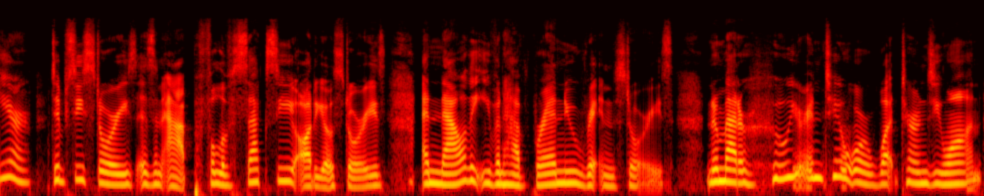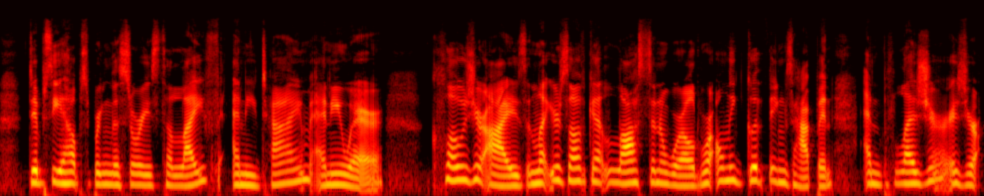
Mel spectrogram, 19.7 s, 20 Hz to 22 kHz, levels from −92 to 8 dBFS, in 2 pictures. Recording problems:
abrupt cut into speech; at the start

